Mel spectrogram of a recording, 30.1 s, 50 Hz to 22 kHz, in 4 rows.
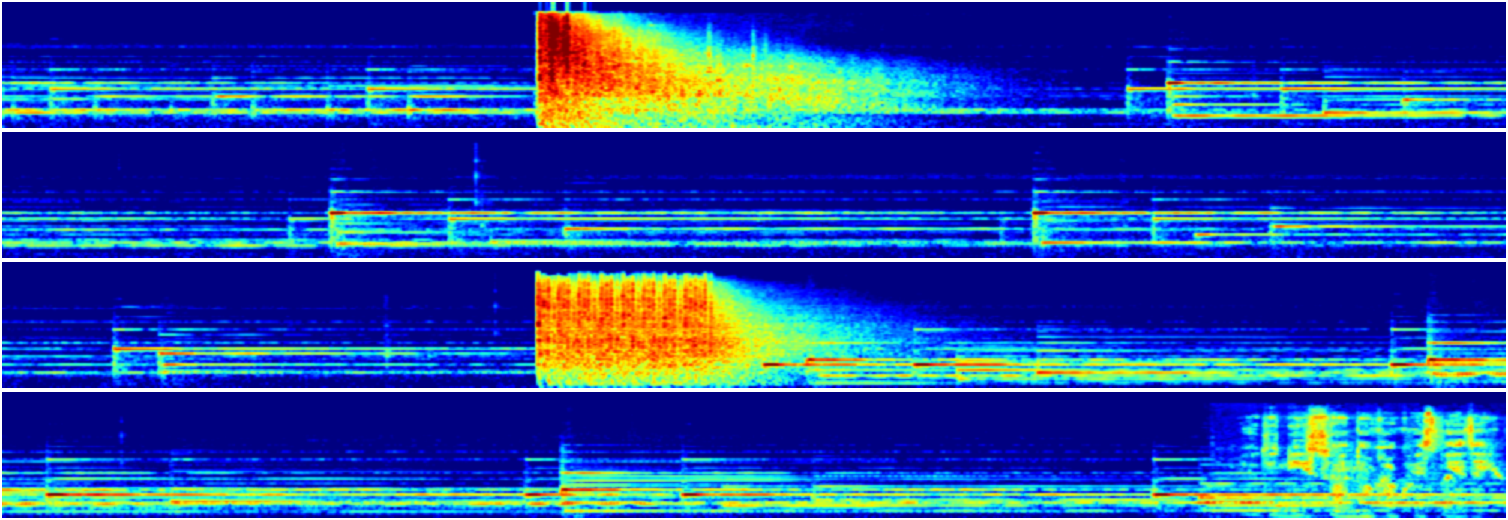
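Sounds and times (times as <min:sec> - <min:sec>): automatic gunfire burst: 0:02.7 - 0:04.9, 0:17.7 - 0:19.6
heavy rifle shot echoing: 0:02.7 - 0:05.1, 0:17.7 - 0:19.8.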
